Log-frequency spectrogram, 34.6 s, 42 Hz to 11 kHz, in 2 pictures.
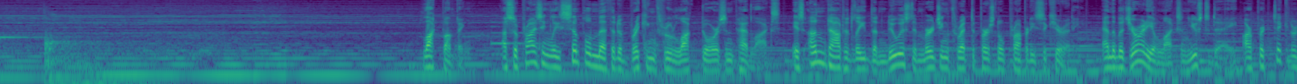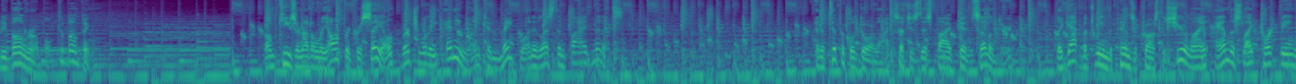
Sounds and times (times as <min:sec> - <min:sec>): Music: 0:00.0 - 0:34.5
Speech: 0:05.6 - 0:18.6, 0:20.8 - 0:25.6, 0:28.2 - 0:34.5.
